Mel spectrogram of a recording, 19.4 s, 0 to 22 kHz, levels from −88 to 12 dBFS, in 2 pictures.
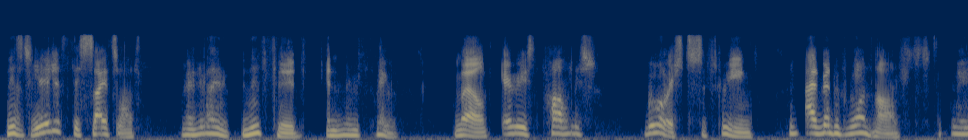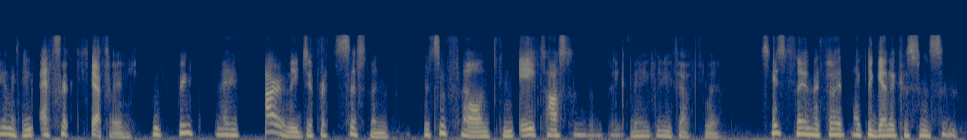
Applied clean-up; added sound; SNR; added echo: neural diffusion model UNIVERSE++.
